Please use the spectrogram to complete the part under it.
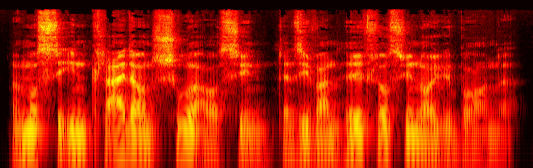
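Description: Male narrator, lowish voice, measured audiobook reading. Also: animated. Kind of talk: scripted narration.

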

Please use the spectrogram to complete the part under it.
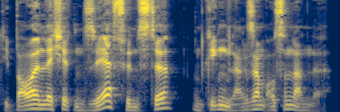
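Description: A man reading a short story aloud in an expressive storytelling manner. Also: fairly low pitch, moderate pace, slightly rough. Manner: lively expressive narration.

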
